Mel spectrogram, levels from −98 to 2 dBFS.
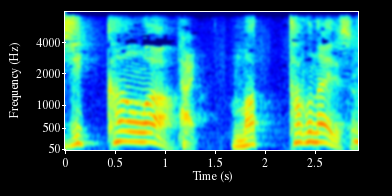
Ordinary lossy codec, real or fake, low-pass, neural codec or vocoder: none; real; 7.2 kHz; none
